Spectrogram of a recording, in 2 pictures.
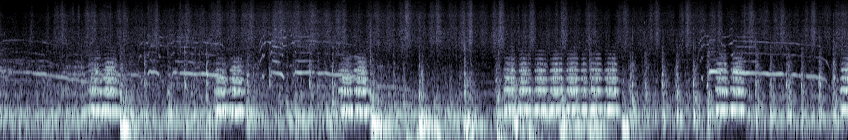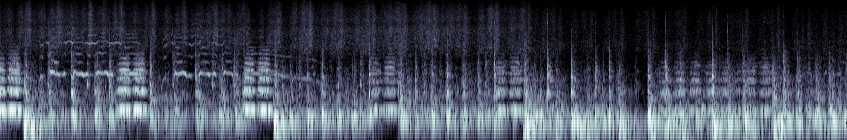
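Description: Conch shells blown in repeated short blasts on one steady note, one held for nearly two seconds near the middle, over hand drums beating a steady rhythm, as played by a Guadeloupe carnival mas group.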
